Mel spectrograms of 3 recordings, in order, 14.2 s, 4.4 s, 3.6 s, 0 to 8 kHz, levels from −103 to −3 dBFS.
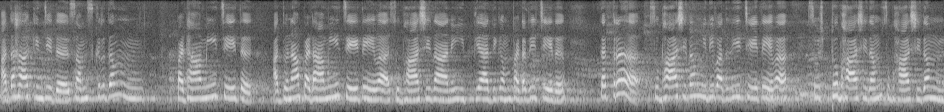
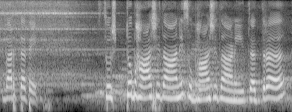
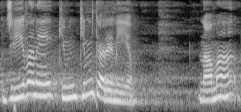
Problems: continuous background conversations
